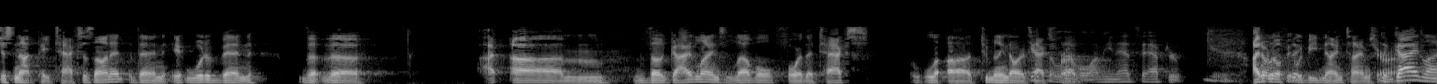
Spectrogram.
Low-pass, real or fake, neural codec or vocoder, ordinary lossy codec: 7.2 kHz; real; none; MP3, 24 kbps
